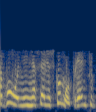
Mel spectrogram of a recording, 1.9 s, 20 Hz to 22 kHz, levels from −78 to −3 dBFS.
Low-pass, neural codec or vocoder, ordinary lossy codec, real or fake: 3.6 kHz; none; MP3, 16 kbps; real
